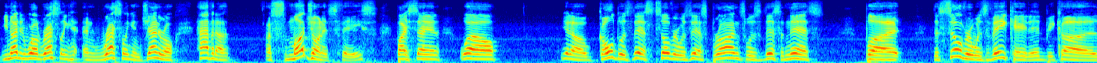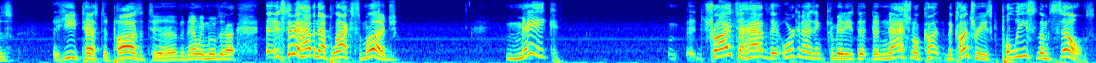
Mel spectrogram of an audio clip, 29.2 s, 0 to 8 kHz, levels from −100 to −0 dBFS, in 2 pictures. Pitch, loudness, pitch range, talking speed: 230 Hz, -27 LUFS, 195-265 Hz, 135 wpm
